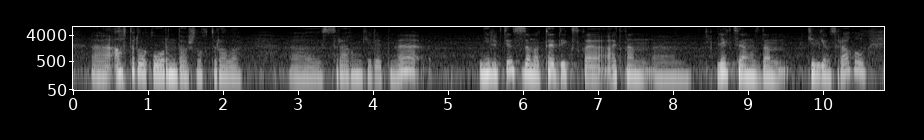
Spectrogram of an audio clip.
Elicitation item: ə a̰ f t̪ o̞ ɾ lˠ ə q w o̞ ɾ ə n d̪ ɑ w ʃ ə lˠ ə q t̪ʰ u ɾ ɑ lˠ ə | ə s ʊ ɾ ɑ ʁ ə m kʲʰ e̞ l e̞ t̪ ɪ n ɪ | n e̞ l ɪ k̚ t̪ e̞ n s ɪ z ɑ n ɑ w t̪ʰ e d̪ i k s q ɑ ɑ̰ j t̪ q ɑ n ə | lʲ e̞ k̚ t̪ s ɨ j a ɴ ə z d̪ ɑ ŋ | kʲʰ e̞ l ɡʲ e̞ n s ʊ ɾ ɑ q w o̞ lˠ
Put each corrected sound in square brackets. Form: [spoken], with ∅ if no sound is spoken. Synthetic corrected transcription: ə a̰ f t̪ o̞ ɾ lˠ ə q w o̞ ɾ ə n d̪ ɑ w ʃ ə lˠ ə q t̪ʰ u ɾ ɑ lˠ ə | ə s ʊ ɾ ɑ ʁ ə m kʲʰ e̞ l e̞ t̪ ɪ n ɪ | n e̞ l ɪ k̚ t̪ e̞ n s ɪ z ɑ n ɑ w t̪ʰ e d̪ i k s q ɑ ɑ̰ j t̪ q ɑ n ə | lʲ e̞ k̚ t̪ s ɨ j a ɴ ə z d̪ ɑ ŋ | kʲʰ e̞ l ɡʲ e̞ n s ʊ ɾ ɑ q w o̞ lˠ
